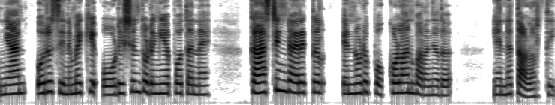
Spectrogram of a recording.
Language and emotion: Malayalam, sad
